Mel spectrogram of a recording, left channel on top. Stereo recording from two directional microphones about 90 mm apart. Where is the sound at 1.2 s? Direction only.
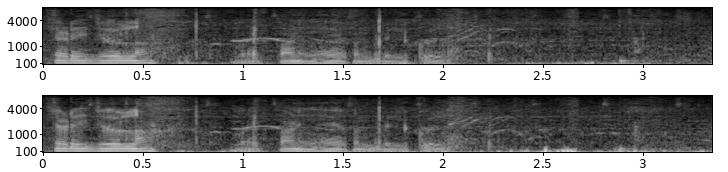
30° right (ahead or behind).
